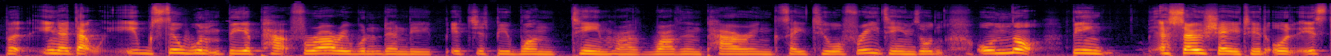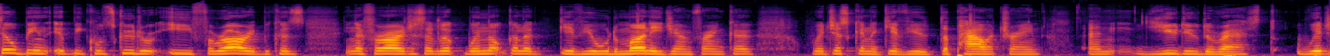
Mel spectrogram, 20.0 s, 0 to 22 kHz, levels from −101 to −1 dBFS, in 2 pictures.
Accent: British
